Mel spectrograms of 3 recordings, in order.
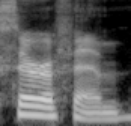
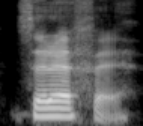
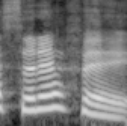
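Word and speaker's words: şerefe: And he's like, seraphim. That's not how you say it, but it's like S with a little thing at the bottom, the accent at the bottom of the S, and Erefe. Serefe, maybe.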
